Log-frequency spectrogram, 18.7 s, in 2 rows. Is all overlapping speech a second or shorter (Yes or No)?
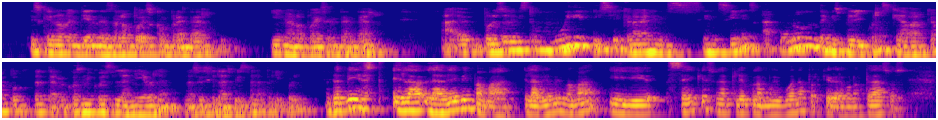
Yes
